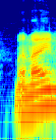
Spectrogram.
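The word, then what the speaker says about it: marine: भी पाए जाते हैं, मराइन वाटर बोले या कहीं कहीं आप इसका प्रोनाउंसिएशन मरीन भी सुनेंगे, तो ये बेसिकली जो सी वाटर होते हैं वही होते हैं, और टेरेस्ट्रियल एल्गी भी होते हैं।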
